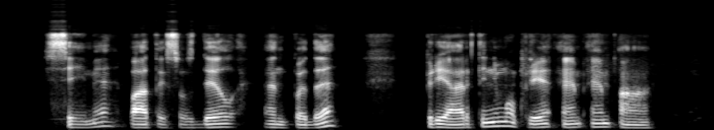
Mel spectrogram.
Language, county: Lithuanian, Telšiai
